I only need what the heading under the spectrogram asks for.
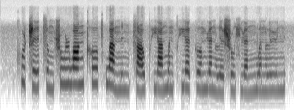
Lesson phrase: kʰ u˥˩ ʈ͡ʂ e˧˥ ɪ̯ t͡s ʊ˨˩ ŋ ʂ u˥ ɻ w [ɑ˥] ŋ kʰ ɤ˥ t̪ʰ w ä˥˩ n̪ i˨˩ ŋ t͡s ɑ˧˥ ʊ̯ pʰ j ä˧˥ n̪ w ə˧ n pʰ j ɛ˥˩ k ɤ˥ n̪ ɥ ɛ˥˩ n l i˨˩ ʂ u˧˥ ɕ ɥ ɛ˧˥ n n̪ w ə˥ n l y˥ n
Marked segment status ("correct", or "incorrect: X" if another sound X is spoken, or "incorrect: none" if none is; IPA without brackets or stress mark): correct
